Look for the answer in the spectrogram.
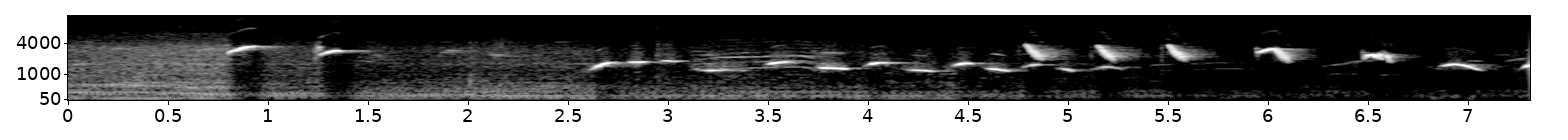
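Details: Caged greater green leafbird, new to its owner, singing after being whistled at: two isolated high whistles, then a rolling sequence of slurred notes that climbs into loud, descending high whistles repeated about twice per second.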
